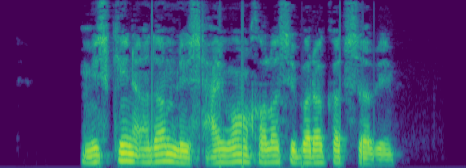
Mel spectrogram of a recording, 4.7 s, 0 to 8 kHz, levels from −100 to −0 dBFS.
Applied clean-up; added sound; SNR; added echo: none; none; none; none.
